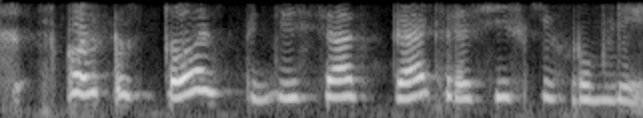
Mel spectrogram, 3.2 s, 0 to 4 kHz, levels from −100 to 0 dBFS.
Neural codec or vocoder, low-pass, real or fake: codec, 16 kHz, 2 kbps, FreqCodec, smaller model; 3.6 kHz; fake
